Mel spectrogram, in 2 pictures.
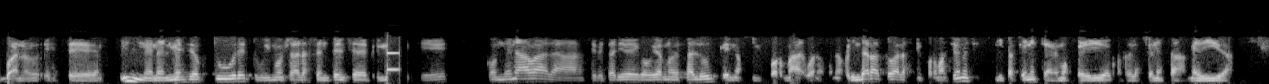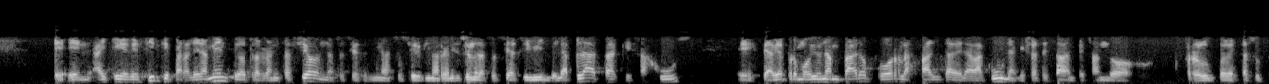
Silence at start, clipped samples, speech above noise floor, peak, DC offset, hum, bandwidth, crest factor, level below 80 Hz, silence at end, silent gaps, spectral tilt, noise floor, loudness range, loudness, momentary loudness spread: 0 s; under 0.1%; 25 dB; -4 dBFS; under 0.1%; none; 5.2 kHz; 16 dB; -58 dBFS; 0.1 s; none; -8 dB/octave; -44 dBFS; 2 LU; -19 LUFS; 10 LU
